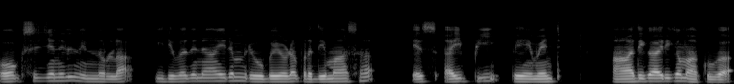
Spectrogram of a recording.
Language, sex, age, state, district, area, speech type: Malayalam, male, 30-45, Kerala, Kozhikode, urban, read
